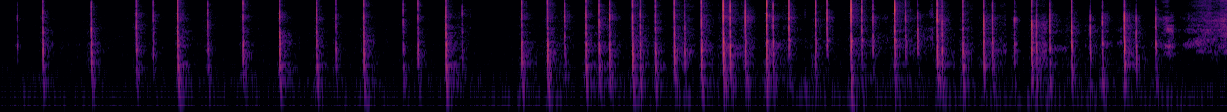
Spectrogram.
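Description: Long red-painted nails tap the edges and bottom of a hollow white plastic lotion bottle held in the hands. The result is a quick, uneven run of sharp, bright plastic clicks that die away almost at once and carry almost no low end. The taps grow denser and louder in the second half and end in a soft rustle.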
